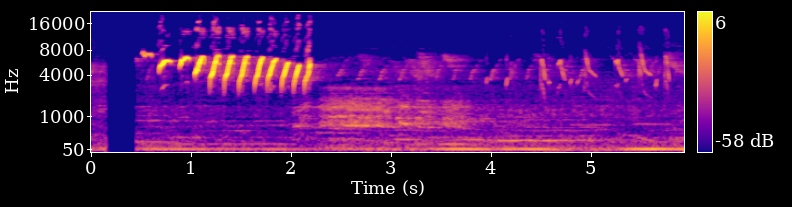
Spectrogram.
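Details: Pleci white-eye (zosterops) in spirited song: a rapid burst of roughly twelve sharp, sweeping high notes, followed by softer scattered twitters over a low hum and faint background noise.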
